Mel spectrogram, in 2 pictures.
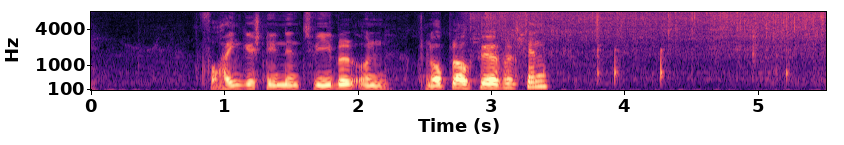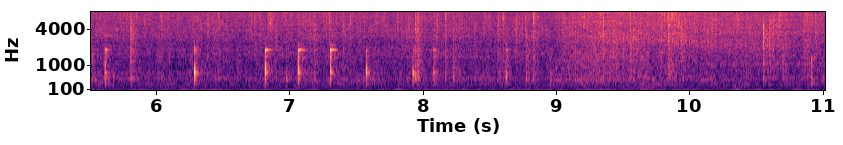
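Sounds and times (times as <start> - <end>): onion and garlic sizzling in oil: 2.8 - 11.0.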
